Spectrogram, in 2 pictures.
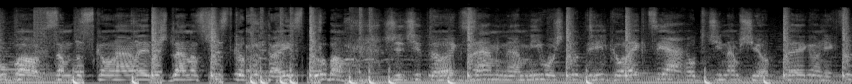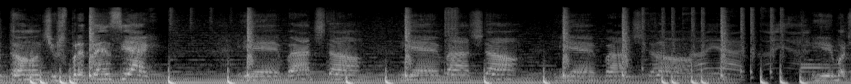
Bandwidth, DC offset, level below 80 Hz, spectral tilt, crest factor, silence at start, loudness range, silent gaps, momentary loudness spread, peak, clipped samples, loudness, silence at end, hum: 16 kHz; under 0.1%; -26 dBFS; -5 dB/octave; 14 dB; 0 s; 9 LU; none; 11 LU; -6 dBFS; under 0.1%; -21 LUFS; 0 s; none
